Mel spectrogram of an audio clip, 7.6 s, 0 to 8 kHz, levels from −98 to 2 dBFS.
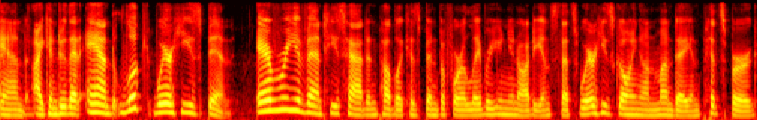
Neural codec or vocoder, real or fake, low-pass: none; real; 7.2 kHz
